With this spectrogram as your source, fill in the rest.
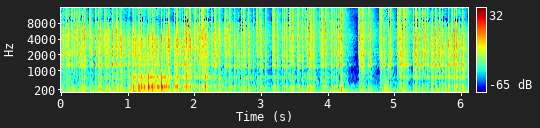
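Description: Long blue almond-shaped acrylic nails tap quickly on the glossy varnished top of a large solid wooden table. The result is a rapid stream of short, bright clicks with a light woody knock underneath that die away almost at once. The tapping dips into a brief pause about two-thirds of the way through, then resumes.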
